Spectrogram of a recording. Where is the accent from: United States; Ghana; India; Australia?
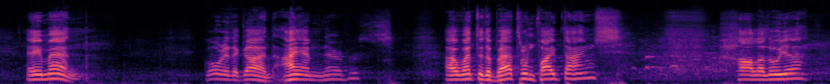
Ghana; Accra, Greater Accra; And also I came from Ghana, Africa, Accra.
